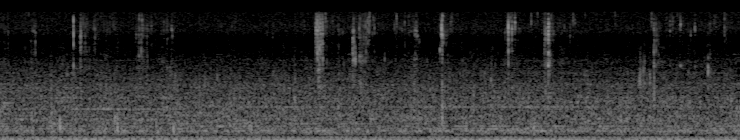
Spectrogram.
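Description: Faint chewing and small wet mouth clicks of a person eating rice and fried eel by hand. A low steady hum lies under them.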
